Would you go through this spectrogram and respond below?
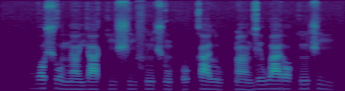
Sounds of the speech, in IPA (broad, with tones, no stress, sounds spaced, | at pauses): b ɔ˦ ʃ o˦˨ n ã˧ j a˧ k i˧ ʃ i˧ f ĩ˧ ʃ ũ˨ h o˨˦ k a˧ l u˨ k͡p ã˧ ɡ e˦ w a˦ ɾ ɔ˧ k ĩ˦ ʃ i˦˨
